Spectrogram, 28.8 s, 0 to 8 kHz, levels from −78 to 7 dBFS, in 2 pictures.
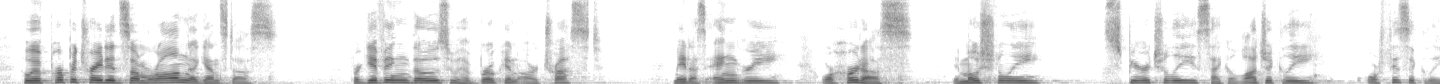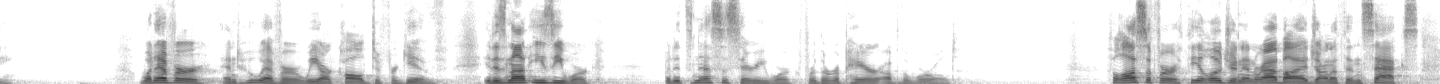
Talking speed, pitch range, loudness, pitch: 110 wpm, 130-180 Hz, -27 LUFS, 160 Hz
